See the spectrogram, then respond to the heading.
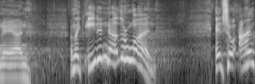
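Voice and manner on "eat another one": high, goading retold taunt; teasing dare. Husband retelling how he dared wife to eat it, teasing. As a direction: egg them on with a big jump in pitch.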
